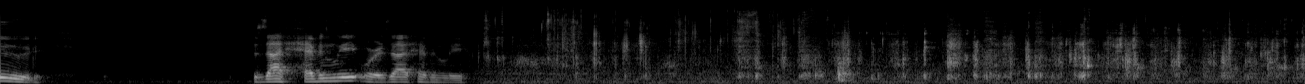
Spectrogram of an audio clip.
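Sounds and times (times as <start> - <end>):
chewing crispy food: 4.8 - 13.0.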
